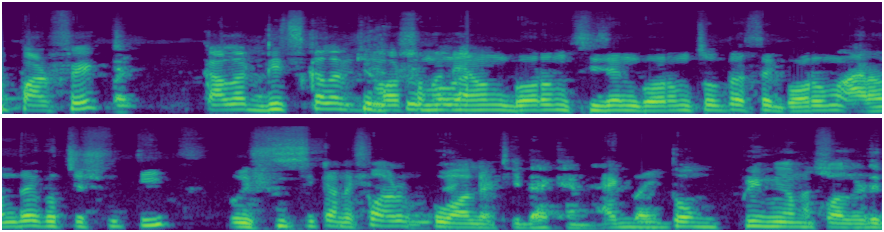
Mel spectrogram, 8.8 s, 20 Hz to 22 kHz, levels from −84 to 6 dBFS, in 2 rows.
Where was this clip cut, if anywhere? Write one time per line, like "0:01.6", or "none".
0:02.1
